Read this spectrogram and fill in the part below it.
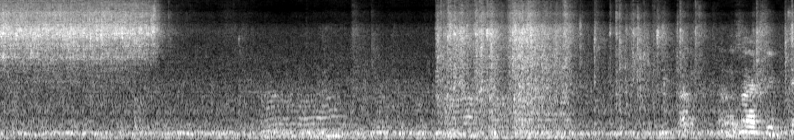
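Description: Water pours into a cooking pot of frozen peas and carrots in a home kitchen, a steady splashing stream that briefly eases and then surges again, with a voice talking faintly beneath it.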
